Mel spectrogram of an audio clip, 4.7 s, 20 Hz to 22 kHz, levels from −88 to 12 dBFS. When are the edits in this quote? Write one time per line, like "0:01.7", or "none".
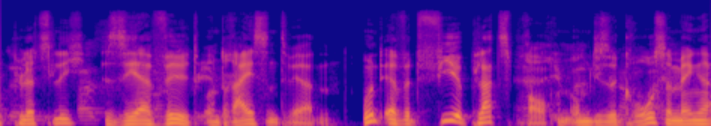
0:02.3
